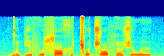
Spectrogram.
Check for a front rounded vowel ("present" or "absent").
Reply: absent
